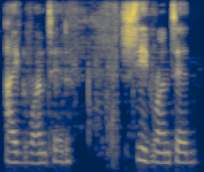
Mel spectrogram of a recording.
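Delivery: ordinary delivery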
